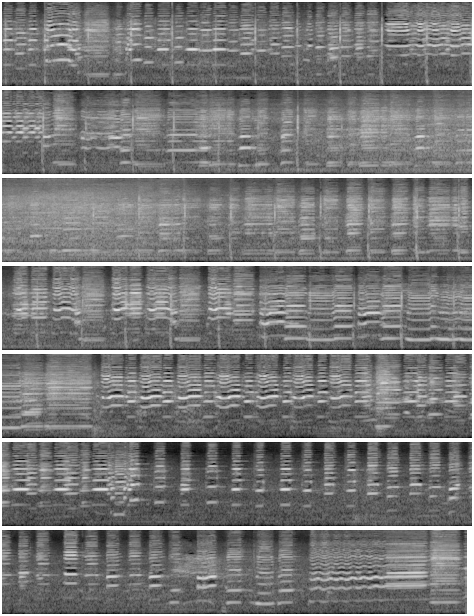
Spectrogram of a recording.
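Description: Harmonica playing blues licks, cupped in the hands over an ordinary empty drinking glass that serves as its amplifier. Bent and wavering notes give way near the end to a fast, pulsing chugging rhythm.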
